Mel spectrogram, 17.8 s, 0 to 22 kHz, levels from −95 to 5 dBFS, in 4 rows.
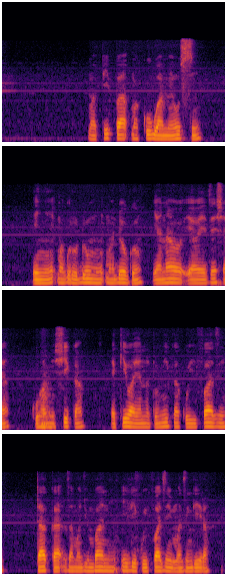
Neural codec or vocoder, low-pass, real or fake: none; 7.2 kHz; real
